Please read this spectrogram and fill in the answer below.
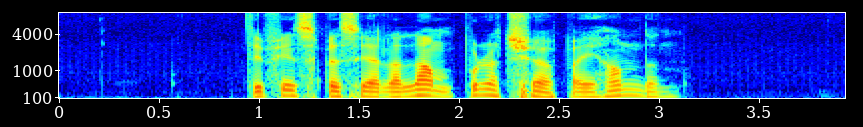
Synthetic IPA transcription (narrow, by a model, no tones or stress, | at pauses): d̪̥ɛfɪnsːpɛsɪɛlːalampʊɾat̪ɕøːpaɪɦand̪ən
